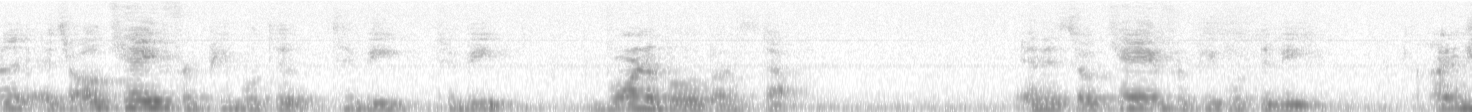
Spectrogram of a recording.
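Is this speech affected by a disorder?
Yes: cerebral palsy.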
